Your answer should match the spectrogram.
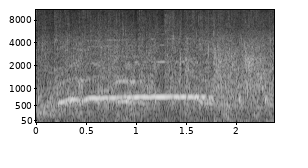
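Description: Studio audience applauding, a dense steady clapping. A single steady tone is held over the clapping for about a second in the middle.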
